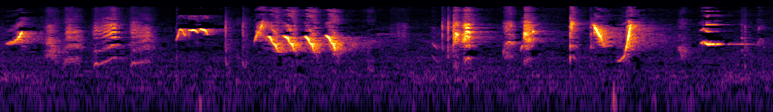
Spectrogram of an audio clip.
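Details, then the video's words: A superb lyrebird courting its mate sings a rapid, shifting medley of high phrases: sharp rising sweeps, a quick tumbling run of clear descending notes, and brief chirps and whistles. "cara burung superb lyrebird sedang merayu pasangannya"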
